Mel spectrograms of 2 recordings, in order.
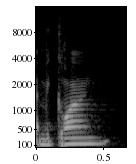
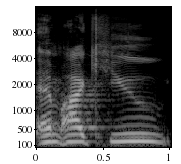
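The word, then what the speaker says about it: Mì Quảng: Is it Miquang? Yeah, I mean, everybody, it's different accents. Do you not supposed to pronounce the Q? No, I do not.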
